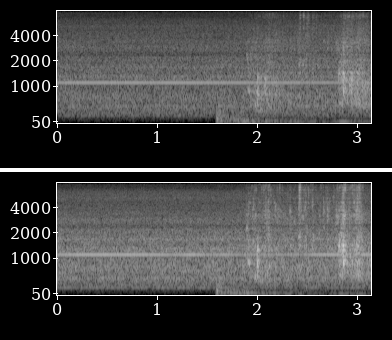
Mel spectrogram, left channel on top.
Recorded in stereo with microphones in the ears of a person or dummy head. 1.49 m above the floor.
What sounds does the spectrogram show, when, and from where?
1.6 s a splash: 60° right (ahead or behind), 3 m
